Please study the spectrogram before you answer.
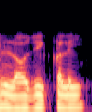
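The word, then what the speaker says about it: logically: और अगला वर्ड जो लिखे हुए हैं यह है लॉजिकली। लॉजिकली लॉजिकली यहां ए साइलेंट है।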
